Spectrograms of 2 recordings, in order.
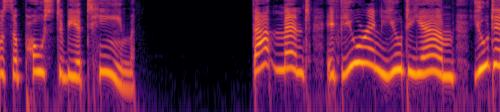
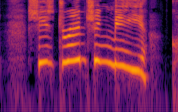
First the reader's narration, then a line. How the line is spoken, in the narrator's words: cried Nori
